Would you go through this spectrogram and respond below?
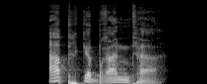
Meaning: inflection of abgebrannt: 1. strong/mixed nominative masculine singular 2. strong genitive/dative feminine singular 3. strong genitive plural
- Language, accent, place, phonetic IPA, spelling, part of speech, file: German, Germany, Berlin, [ˈapɡəˌbʁantɐ], abgebrannter, adjective, De-abgebrannter.ogg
